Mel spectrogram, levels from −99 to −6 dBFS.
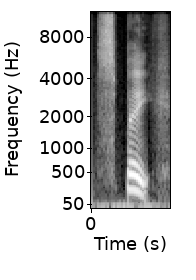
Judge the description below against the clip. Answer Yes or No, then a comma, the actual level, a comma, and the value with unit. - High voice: Yes, high, 205 Hz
